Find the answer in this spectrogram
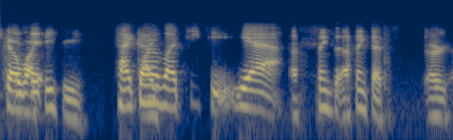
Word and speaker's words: Waititi: Taika Waititi. Yeah. I think that's, or I might be pronouncing his first name wrong, but I think it's Waititi. It is.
